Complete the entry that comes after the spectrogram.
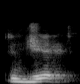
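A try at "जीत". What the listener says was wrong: Okay, it's E matra. So it's not jit, it's jeet. Jeet. Okay, so when we say jeet, what I normally do, I try to tell you all to put an I bar on top of I. So you say that you have to emphasize on E.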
